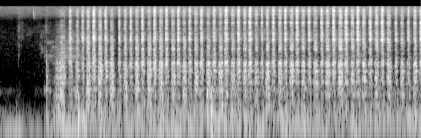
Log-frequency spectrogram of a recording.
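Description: Scratch-off latex coating on a paper lottery scratchcard being scraped away in rapid back-and-forth strokes, about ten a second, starting about a second in.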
